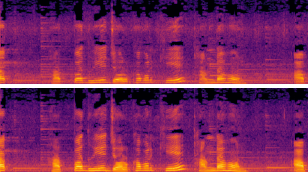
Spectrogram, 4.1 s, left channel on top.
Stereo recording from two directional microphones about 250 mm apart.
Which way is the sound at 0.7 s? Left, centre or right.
Right.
